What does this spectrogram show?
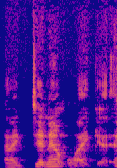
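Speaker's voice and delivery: ordinary delivery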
